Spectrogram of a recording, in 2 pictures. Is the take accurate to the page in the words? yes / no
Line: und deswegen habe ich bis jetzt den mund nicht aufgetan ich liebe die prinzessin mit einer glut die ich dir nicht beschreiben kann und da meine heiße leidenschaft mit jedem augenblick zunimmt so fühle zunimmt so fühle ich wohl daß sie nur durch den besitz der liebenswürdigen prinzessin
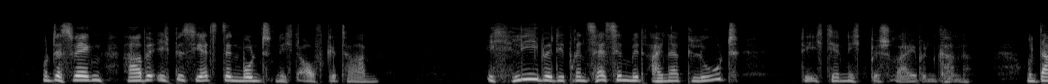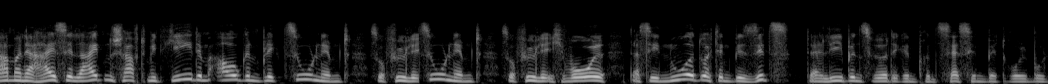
yes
